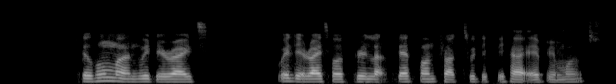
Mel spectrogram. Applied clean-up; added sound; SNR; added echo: neural mask model DeepFilterNet 3.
